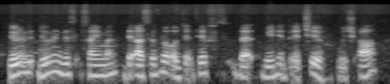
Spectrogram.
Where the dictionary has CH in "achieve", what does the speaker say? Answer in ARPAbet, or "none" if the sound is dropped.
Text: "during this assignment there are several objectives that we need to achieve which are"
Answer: CH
